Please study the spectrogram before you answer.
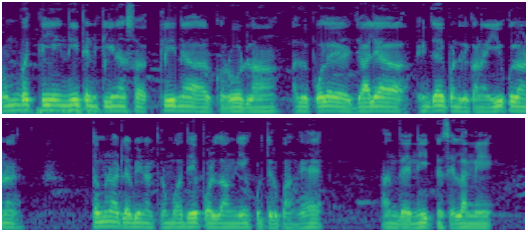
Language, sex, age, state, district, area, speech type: Tamil, male, 18-30, Tamil Nadu, Tiruvannamalai, urban, spontaneous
